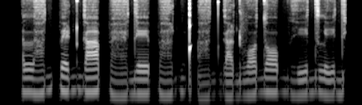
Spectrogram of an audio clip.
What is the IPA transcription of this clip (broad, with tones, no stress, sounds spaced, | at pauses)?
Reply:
l a̤˨˥ d p e˨˥ ɖ ɡ a˨˥ p æ̤˩˧ d e˩˧ p a̤˨˥ ɖ ǃʼ a̤˩˧ d ɡ a˩˧ ɖ v ɔ˨˥ d ɔ˨˥ bʱ i˨˥ d l i˨˥ d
